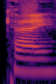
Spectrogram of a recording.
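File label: "kai", Cantonese, high falling tone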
